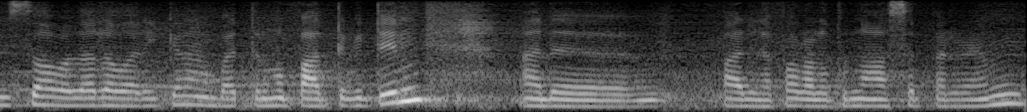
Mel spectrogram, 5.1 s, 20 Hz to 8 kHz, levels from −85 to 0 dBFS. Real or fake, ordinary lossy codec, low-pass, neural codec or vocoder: fake; none; none; codec, 16 kHz, 0.9 kbps, LongCat-Audio-Codec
